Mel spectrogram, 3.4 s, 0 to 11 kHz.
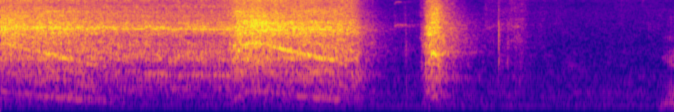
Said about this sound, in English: You're going to drive these 1-inch screws in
